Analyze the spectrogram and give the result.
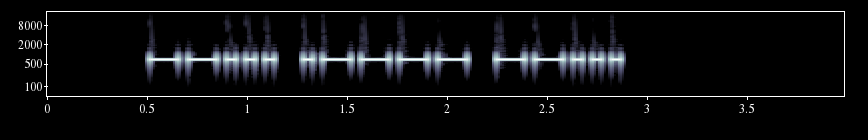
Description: Morse code, heard as a keyed tone, about 25 wpm, 700 Hz. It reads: 717
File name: Three Letter-Number Combinations - 25wpm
